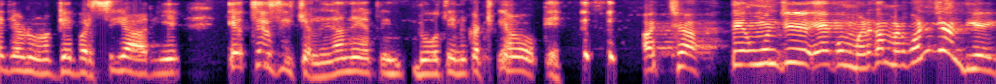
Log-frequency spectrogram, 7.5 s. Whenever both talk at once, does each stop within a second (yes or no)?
yes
